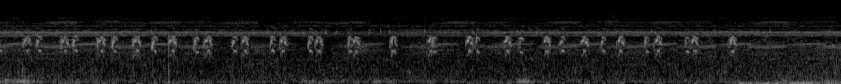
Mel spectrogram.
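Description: Bush ambience: a bird giving a rapid run of short, high chirps, about five a second, over a steady high-pitched insect drone. The chirps stop about seven seconds in, and the drone carries on.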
